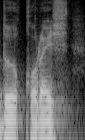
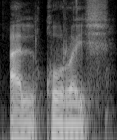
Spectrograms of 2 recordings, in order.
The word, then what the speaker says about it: Quraysh: We have here Surah Quraysh, not Al-Quraysh.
